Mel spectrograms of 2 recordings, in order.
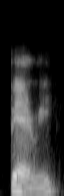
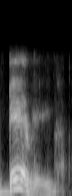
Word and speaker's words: buried: that's my emphasis when you read this in English you have to sit very very intelligent not very intelligent yeah because people May mispronounced by saying Berry which is not the same okay let's practice with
